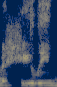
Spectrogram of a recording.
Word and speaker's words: Hailey: So I am on TikTok and Instagram at I am Haley Wolf. And my name is spelled H-A-I-L-E-Y because everyone spells that wrong.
